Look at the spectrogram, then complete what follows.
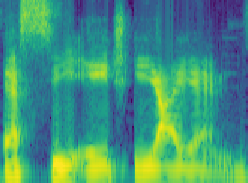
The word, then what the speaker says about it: Schein: Oh, I should also say, because no one gets this right, Schein is not spelled like shine. It's S-C-H-E-I-N.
